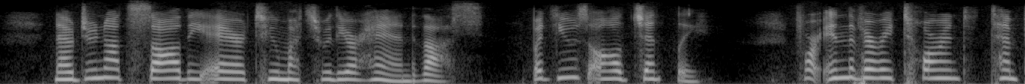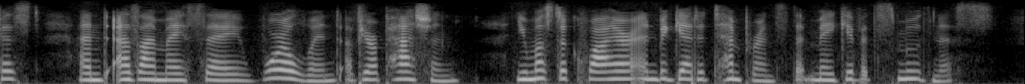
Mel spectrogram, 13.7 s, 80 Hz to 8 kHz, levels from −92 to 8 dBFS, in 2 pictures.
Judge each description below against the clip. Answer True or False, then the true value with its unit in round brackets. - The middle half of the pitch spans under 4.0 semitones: True (3.3 semitones)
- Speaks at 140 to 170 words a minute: False (190 wpm)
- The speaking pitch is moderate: False (250 Hz)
